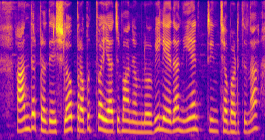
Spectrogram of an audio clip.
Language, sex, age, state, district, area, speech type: Telugu, female, 30-45, Andhra Pradesh, Chittoor, urban, spontaneous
